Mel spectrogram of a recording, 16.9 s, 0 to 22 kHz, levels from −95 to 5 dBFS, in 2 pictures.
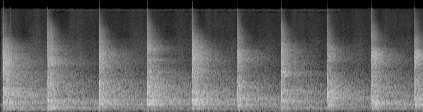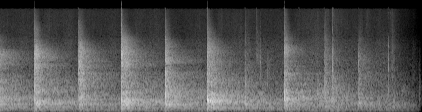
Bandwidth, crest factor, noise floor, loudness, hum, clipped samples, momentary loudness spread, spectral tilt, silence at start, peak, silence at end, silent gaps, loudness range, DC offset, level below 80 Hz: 16.5 kHz; 20 dB; -45 dBFS; -19 LUFS; none; under 0.1%; 16 LU; -3.5 dB/octave; 0 s; 0 dBFS; 0.3 s; none; 3 LU; under 0.1%; -50 dBFS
